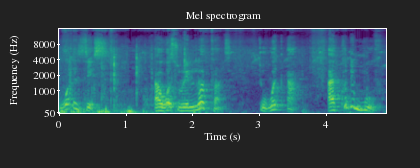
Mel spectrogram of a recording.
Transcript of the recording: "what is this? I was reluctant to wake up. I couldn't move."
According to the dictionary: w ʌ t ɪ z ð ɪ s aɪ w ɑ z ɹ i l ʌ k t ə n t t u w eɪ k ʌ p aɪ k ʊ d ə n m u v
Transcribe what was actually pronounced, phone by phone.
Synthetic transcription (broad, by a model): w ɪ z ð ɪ s aɪ w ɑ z ɹ i l ʌ k t ə n t t u w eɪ k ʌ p aɪ k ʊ d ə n m u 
